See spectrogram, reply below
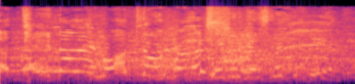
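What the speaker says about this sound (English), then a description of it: "Absolute chaos, screaming, crowd crush." A dense crowd of fans mobs creators inside a shopping mall, with excited shrieks and high-pitched screams rising over loud, overlapping chatter close by.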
